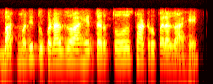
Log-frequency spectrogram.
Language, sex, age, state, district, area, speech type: Marathi, male, 30-45, Maharashtra, Kolhapur, urban, conversation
